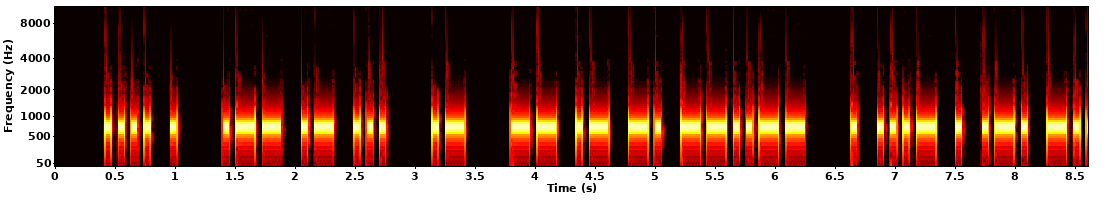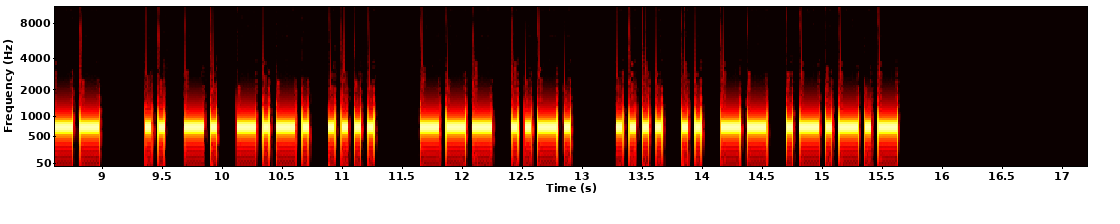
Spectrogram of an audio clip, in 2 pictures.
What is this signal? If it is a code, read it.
Morse code, heard as a keyed tone, about 21 wpm, 700 Hz. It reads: HE WAS A MAN, EVERY INCH OF HIM.
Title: Sentences from Top 1000 Words - Review Part 3 - 22wpm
